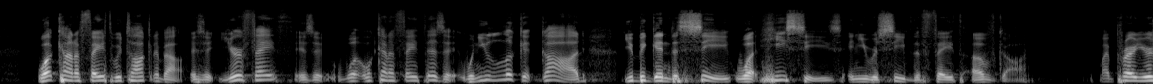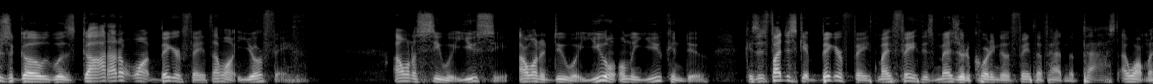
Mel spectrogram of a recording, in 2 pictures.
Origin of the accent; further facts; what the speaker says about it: Salt Lake City, Utah, United States; I'm from Salt Lake City, Utah.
